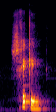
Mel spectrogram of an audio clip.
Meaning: 1. arrangement, layout 2. compromise 3. settlement agreement
- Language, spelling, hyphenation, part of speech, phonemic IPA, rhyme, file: Dutch, schikking, schik‧king, noun, /ˈsxɪ.kɪŋ/, -ɪkɪŋ, Nl-schikking.ogg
